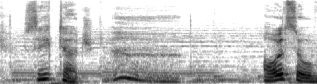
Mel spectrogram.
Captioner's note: gasp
